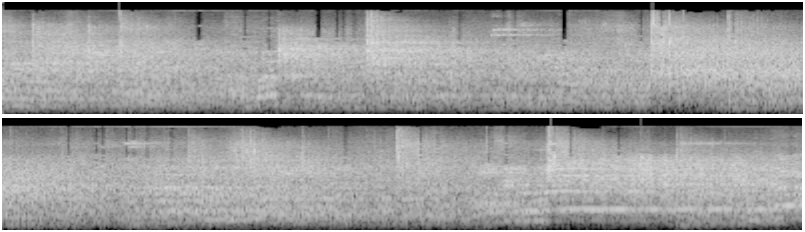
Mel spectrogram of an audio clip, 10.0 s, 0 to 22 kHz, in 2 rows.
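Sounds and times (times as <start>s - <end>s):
echoing rink noise: 0.0s - 10.0s
hockey stick striking ball: 4.0s - 5.2s.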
